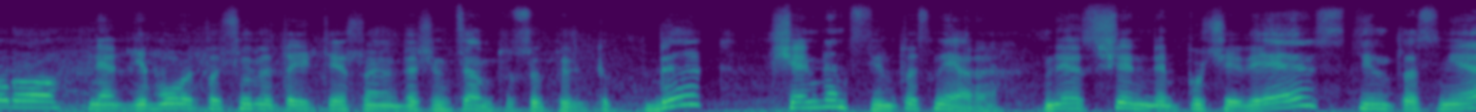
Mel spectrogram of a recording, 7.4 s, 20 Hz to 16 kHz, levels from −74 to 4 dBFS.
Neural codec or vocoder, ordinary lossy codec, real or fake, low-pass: codec, 32 kHz, 1.9 kbps, SNAC; MP3, 96 kbps; fake; 14.4 kHz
